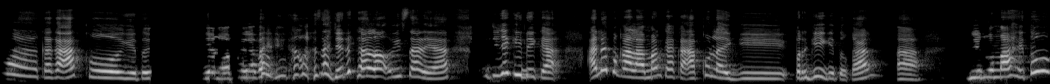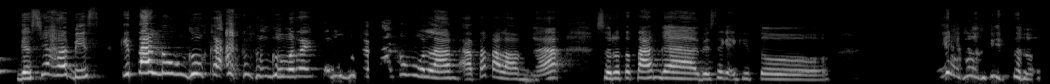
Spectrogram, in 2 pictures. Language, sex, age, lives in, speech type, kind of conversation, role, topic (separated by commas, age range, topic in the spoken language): Indonesian, female, 30-34, Indonesia, conversation, podcast, guest, Bagaimana kamu membagi tugas rumah tangga dengan keluarga atau teman serumah?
